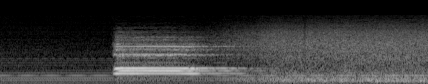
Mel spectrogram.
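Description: A steam locomotive whistle blows about a second in, a chord of several tones held for about a second, then fading into a steady hiss of steam.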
